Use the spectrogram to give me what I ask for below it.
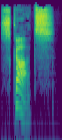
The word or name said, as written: scots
